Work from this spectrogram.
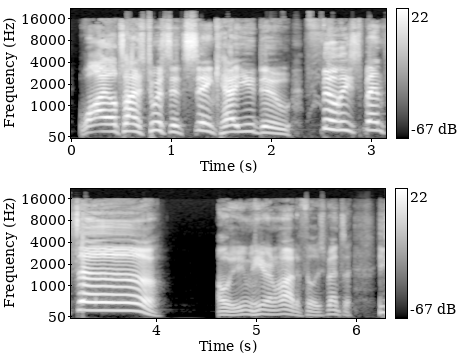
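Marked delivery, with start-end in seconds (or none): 2.3-4.0 stretched shout. Acted. Drawn-out shouted name.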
